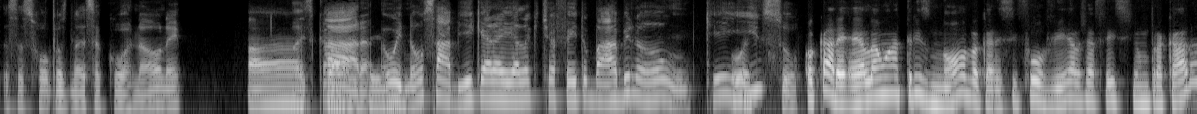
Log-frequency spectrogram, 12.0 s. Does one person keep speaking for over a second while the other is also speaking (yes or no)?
yes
